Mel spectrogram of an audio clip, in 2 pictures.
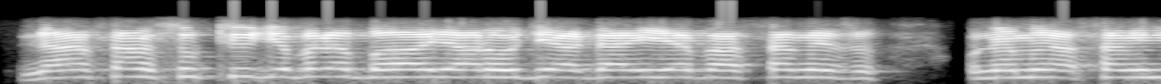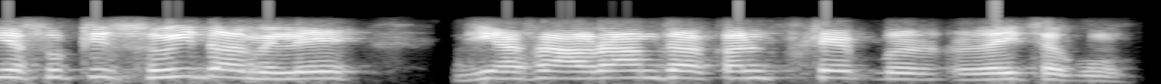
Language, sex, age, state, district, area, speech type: Sindhi, male, 60+, Gujarat, Kutch, urban, conversation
